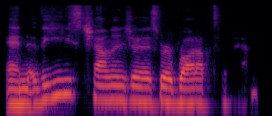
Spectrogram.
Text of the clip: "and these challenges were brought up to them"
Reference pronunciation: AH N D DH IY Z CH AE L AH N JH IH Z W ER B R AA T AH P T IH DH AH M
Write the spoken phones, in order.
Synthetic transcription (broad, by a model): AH N DH IY Z CH AE L AH N JH IH Z W ER B R AA T AH P T IH DH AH M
